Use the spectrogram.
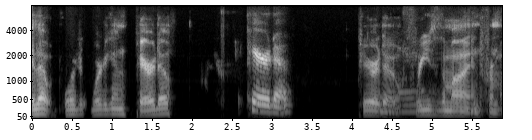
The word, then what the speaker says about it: peridot: Peridot.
